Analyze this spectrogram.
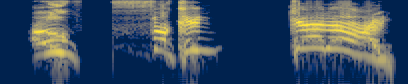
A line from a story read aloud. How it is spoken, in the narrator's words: she screamed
